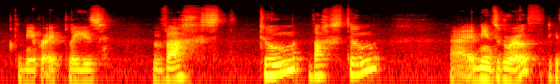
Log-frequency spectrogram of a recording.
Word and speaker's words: Wachstum: I ended up with a German word for growth, which is called, and I'll pronounce it, but give me a break, please, Wachstum.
